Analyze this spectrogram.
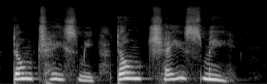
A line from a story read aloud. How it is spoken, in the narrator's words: But the China girl cried out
